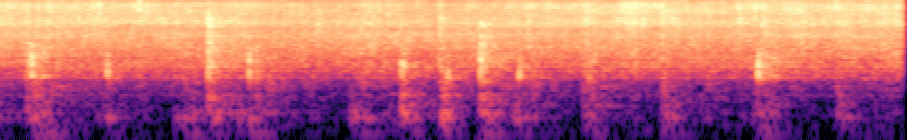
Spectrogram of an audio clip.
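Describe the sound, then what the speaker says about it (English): Spiced mince sizzles steadily in a hot pan for a keto crack slaw, a loud continuous frying hiss broken by scattered clicks and taps of stirring. "So the mince is all sort of kind of cooking up here."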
